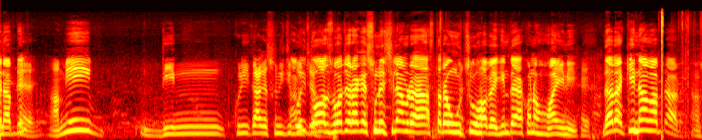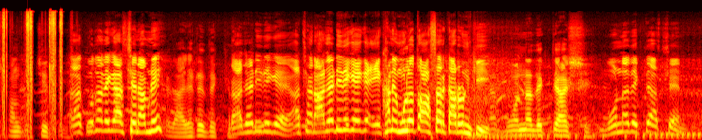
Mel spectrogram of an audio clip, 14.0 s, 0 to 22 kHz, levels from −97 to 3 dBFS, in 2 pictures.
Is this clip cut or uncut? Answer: uncut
